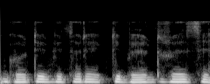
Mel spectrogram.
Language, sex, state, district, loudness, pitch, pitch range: Bengali, male, Assam, Hailakandi, -15 LUFS, 115 Hz, 115-120 Hz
